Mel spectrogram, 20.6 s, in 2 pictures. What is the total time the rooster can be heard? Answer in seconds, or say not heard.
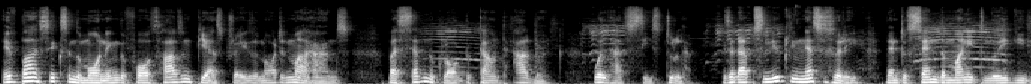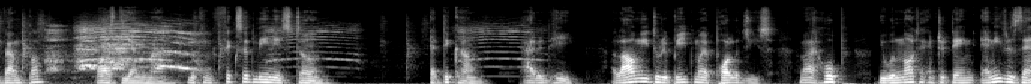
2 s.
